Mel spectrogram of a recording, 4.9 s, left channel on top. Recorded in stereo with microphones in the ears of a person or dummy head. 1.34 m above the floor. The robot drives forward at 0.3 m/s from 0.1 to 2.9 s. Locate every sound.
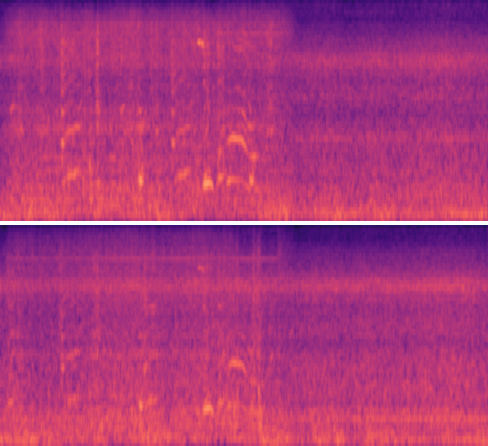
2.0 s a child speaking: 70° left (ahead or behind); by 2.7 s 65° left (ahead or behind)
